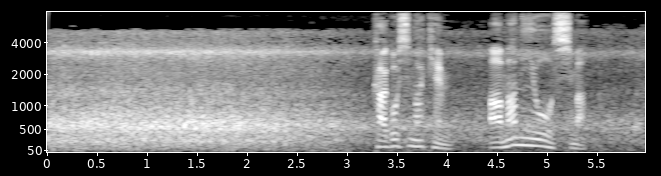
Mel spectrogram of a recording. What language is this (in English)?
Japanese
